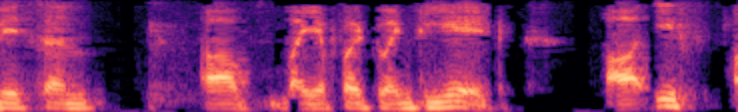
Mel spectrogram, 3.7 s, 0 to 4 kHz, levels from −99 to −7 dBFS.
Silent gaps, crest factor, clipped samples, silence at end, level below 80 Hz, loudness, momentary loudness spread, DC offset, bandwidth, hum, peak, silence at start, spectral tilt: none; 18 dB; under 0.1%; 0.25 s; -46 dBFS; -24 LUFS; 6 LU; under 0.1%; 4 kHz; none; -8 dBFS; 0 s; -10.5 dB/octave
